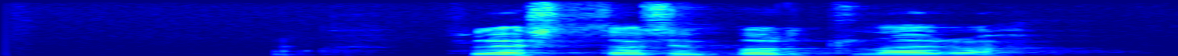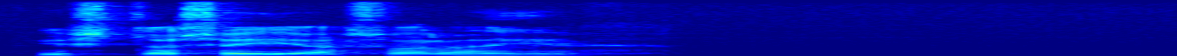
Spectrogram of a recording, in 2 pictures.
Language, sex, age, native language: Icelandic, male, 50-59, Icelandic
